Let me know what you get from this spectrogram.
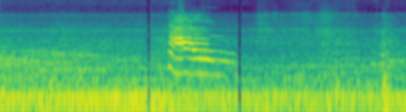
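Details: Stray tuxedo cat, acting affectionately and waiting while its partner eats, gives one clear downward-sliding meow over constant low rumbling traffic-like hum and background music.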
